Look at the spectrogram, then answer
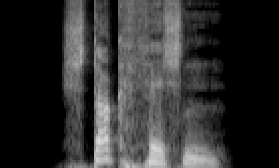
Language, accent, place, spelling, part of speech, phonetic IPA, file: German, Germany, Berlin, Stockfischen, noun, [ˈʃtɔkˌfɪʃn̩], De-Stockfischen.ogg
- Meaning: dative plural of Stockfisch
